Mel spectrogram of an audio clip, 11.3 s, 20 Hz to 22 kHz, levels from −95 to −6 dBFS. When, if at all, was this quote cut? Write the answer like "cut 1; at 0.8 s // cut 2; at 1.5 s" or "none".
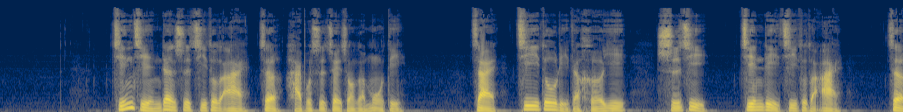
cut 1; at 3.2 s // cut 2; at 9.0 s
